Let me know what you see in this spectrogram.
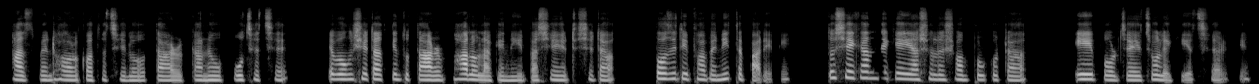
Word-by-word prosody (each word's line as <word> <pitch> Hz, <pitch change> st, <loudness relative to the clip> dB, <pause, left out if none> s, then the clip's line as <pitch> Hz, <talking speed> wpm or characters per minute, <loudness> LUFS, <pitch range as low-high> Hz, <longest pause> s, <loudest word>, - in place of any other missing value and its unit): Husband 205 Hz, 0 st, +1 dB
হওয়ার 200 Hz, -1 st, +1 dB
কথা 200 Hz, +1 st, -1 dB
ছিল 190 Hz, -1 st, -4 dB, 0.3 s
তার 195 Hz, -, +3 dB, 0.2 s
কানেও 200 Hz, 0 st, +1 dB
পৌঁছেছে। 210 Hz, 0 st, -2 dB, 0.5 s
এবং 235 Hz, 0 st, +3 dB
সেটা 245 Hz, -1 st, +4 dB
কিন্তু 235 Hz, -1 st, -2 dB
তার 210 Hz, -1 st, +8 dB, 0.2 s
ভালো 240 Hz, -1 st, +7 dB
লাগেনি 190 Hz, -1 st, -1 dB, 0.2 s
বা -, -, +1 dB
সেট 205 Hz, -2 st, -2 dB, 0.2 s
সেটা 205 Hz, -3 st, -2 dB, 0.5 s
পজিটিভ 260 Hz, -1 st, +3 dB
ভাবে 225 Hz, -1 st, 0 dB
নিতে 250 Hz, -1 st, -2 dB
পারেনি। -, -, -3 dB, 0.4 s
তো 305 Hz, -, 0 dB
সেখান 295 Hz, -1 st, +5 dB
থেকেই 265 Hz, -3 st, +2 dB
আসলে 225 Hz, -1 st, -1 dB
সম্পর্কটা 210 Hz, -2 st, -3 dB, 0.7 s
এই 235 Hz, -, +8 dB
পর্যায়ে 200 Hz, -1 st, 0 dB
চলে 220 Hz, -1 st, +1 dB
গিয়েছে -, -, -7 dB
আর -, -, -12 dB
কি। -, -, -14 dB
215 Hz, 150 wpm, -23 LUFS, 200-240 Hz, 0.7 s, তার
